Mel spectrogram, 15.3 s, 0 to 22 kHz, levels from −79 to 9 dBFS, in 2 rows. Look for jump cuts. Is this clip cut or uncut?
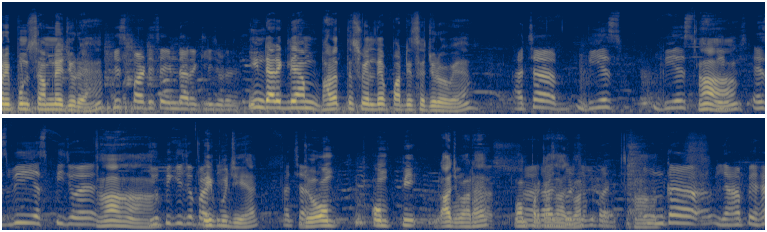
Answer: uncut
